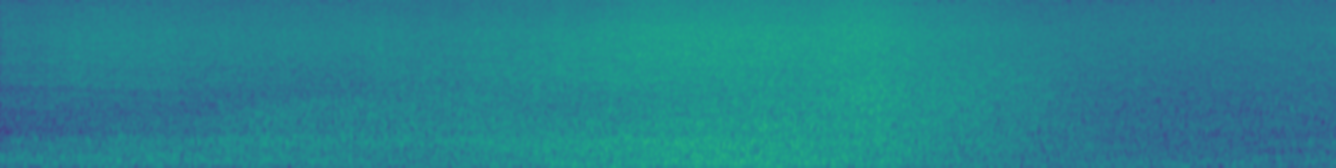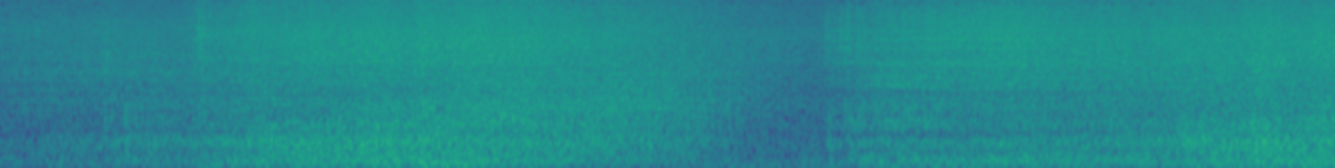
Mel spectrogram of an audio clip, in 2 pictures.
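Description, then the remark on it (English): Small ocean waves about two feet high break on a shore in a steady rhythm, each one swelling into a broad, hissing wash of surf before easing off. About three surges, alone without voices. “the sound you hear of the waves breaking is literally energy being released in the form of sound”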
